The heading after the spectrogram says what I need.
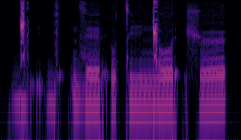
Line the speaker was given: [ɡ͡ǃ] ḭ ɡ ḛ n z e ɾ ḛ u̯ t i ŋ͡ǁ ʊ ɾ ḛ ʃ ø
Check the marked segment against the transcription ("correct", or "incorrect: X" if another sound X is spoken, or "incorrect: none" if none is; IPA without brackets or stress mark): incorrect: ɡ͡ǁ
